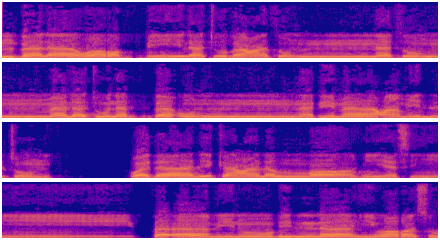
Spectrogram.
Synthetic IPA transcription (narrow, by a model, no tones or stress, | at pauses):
ʔlbalaːwɑɾˤɑbːiːlat̪ʊbʕaθʊnː | aθʊmːalat̪ʊnabːaʔʊnː | abɪmaːʕamɪlt̪ʊm | wʔaðaːlɪkaʕalaːlˤːɑːɦɪjasiː | faʔaːmɪnuːbɪllːaːhɪwɑɾˤɑsuː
